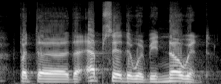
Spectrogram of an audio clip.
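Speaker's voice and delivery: ordinary talk, nothing marked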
